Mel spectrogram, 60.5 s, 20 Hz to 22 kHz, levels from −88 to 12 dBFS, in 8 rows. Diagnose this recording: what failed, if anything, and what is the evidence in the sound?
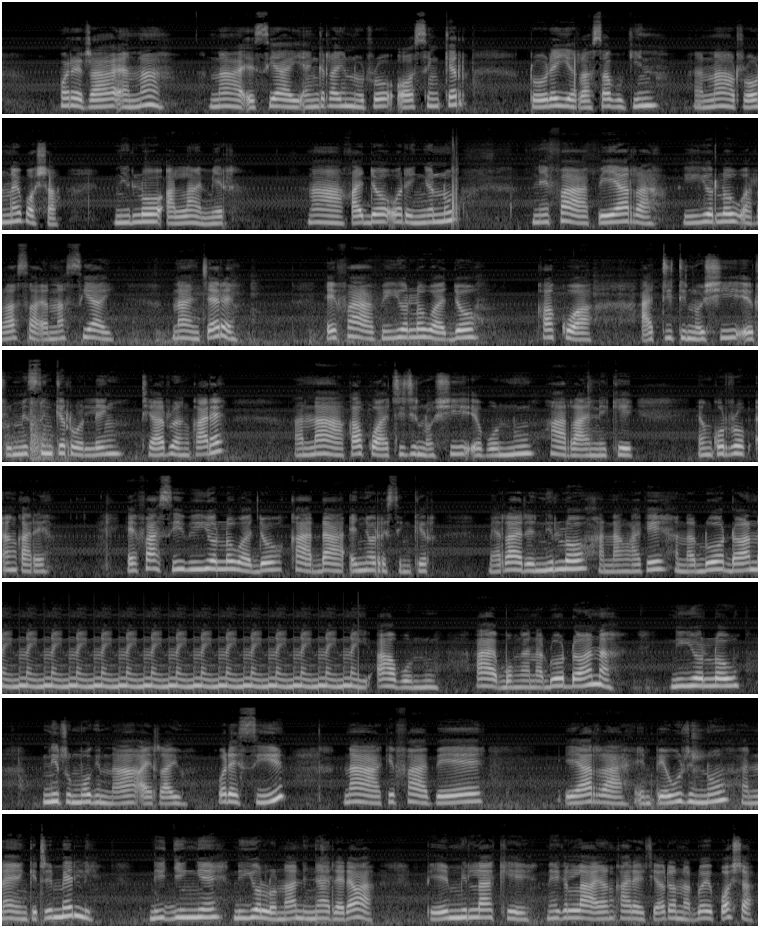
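Timecode bleed runs through the whole recording as a steady chirping warble well behind the speech, roughly 35 dB down, flipping between pitches around 1 and 2 kHz. That is linear timecode, a square wave whose frequency doubles to encode each bit, leaking in from an adjacent track or cable. Its pattern repeats 24 times per second, matching a 24-frame code. This is an analogue wiring fault: crosstalk or poor shielding let the code couple into the audio path.

A broken-record loop runs from 37.97 s to 41.36 s, just after "enaduo doona". A 249 ms fragment repeats back to back 14 times before the audio resumes at "aponu aibung". The repeats are exact copies, so the audio that should have filled those three-odd seconds is gone. The likely cause is a stall in the playback or streaming buffer, which kept re-sending the last fragment it held until fresh data arrived.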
